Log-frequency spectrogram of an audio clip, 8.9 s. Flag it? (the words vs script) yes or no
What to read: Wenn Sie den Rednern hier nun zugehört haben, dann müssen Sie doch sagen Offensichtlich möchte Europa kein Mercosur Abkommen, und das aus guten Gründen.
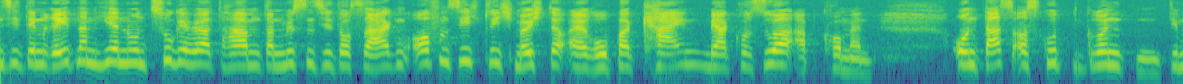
no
